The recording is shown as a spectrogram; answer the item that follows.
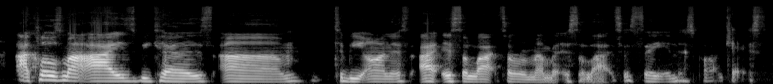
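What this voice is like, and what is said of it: Hoarse, fading voice. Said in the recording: “I'm losing my voice. I did a lot in the last few days, so I'm losing my voice”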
